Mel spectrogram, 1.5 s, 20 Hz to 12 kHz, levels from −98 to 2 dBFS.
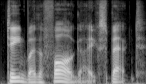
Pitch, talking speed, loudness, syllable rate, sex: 120 Hz, 245 wpm, -20 LUFS, 6.8 syllables/s, male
